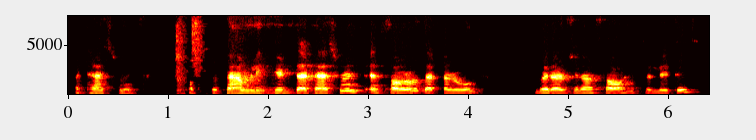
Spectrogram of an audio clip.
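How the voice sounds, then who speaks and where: A woman teaching a children's lesson over a video call, slowly leading call-and-response recitation. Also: fairly low pitch, slightly rough, narrow, tinny audio. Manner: slow, patient call-and-response chanting.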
